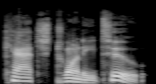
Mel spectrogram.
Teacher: is Catch 22 this is two words it's a compound noun the word catch is just one syllable and then 22 is three syllables and the stress is on that final syllable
